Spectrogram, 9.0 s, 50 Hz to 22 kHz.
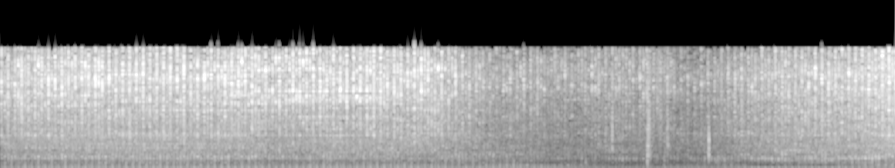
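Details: Saab 9000 Aero engine at idle: steady light ticking at about three to four per second over a smooth idle; source of the tick unknown.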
